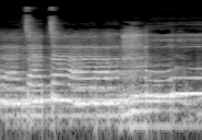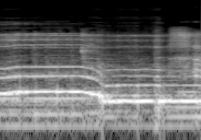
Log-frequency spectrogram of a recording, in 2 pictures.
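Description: Live music with singing: a voice holds one long note from about two seconds in to about four and a half seconds, over a steady accompaniment.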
